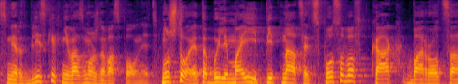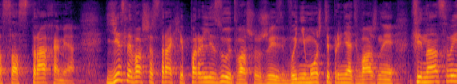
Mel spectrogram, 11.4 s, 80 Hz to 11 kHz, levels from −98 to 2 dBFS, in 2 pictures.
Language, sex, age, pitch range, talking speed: Russian, male, 30-49, 130-170 Hz, 140 wpm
